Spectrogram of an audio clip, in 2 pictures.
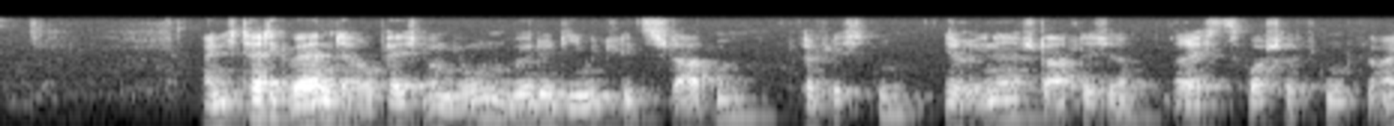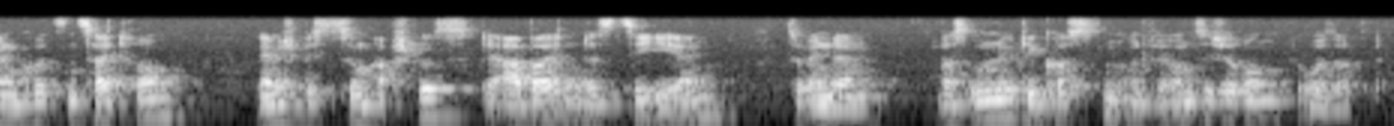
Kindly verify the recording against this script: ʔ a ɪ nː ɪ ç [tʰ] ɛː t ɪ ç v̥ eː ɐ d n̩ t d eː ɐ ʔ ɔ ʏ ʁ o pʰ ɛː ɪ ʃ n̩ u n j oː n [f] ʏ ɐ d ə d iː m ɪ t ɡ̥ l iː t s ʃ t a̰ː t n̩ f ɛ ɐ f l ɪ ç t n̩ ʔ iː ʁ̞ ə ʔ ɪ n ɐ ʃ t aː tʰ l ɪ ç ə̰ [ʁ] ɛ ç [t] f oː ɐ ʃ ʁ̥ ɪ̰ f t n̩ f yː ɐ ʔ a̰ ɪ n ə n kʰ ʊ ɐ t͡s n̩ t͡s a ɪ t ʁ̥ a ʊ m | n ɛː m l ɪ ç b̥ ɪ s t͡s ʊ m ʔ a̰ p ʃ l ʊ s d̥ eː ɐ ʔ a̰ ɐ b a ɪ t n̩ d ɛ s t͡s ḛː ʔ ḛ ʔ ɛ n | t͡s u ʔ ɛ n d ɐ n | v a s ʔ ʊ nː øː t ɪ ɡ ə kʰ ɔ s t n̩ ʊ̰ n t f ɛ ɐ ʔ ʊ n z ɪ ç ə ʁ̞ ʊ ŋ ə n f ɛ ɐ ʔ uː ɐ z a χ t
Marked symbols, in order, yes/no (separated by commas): yes, no, yes, no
